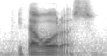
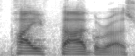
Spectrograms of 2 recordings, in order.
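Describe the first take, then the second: First: The name has a non-English, foreign-style pronunciation. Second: The name has the usual English pronunciation. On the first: "but it's Pythagoras. That's his name. That's how you say it" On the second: "in English it's Pythagoras or some shit"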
